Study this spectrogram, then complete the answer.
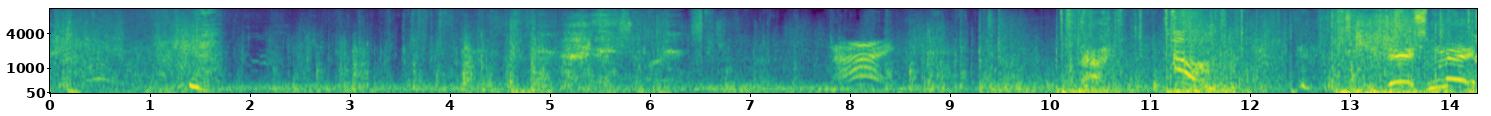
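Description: Gunfire in the shooter game Gears 5: repeated rapid bursts and single shots with heavy thuds and mechanical clatter, close and busy, over game sound effects, with a player talking at times.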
